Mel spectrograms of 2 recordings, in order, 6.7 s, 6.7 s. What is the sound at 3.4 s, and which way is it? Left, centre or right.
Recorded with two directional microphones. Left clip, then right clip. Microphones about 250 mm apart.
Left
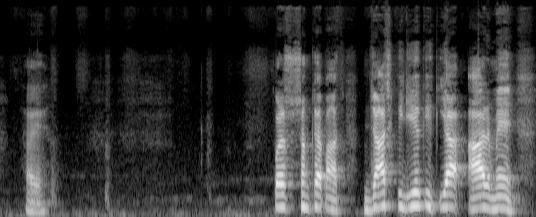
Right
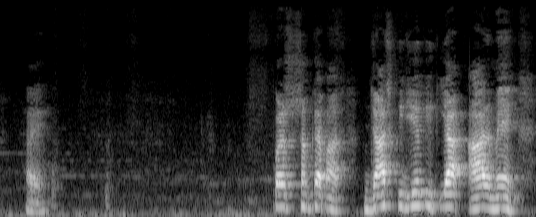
Speech, left.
